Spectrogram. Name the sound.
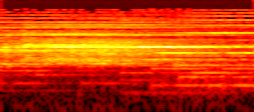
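rooster crowing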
